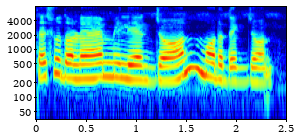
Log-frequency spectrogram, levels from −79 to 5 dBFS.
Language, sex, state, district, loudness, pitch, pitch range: Chakma, female, Tripura, Dhalai, -13 LUFS, 245 Hz, 220-260 Hz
